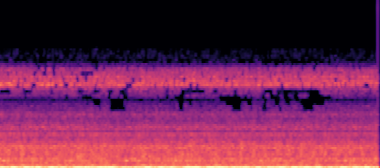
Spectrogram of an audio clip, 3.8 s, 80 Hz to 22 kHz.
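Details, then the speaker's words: V8 with Holley Terminator X/Sniper throttle-body EFI, cold start after reseating loose injector plugs: smooth, even idle with steady low rumble and a faint hiss, thought to be the IAC, normal until warm; loud lifters always present. "Now you might be able to hear it hissing normal on the throttle body systems when they first fire up, that goes away after it's warm. I think it's the IAC."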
